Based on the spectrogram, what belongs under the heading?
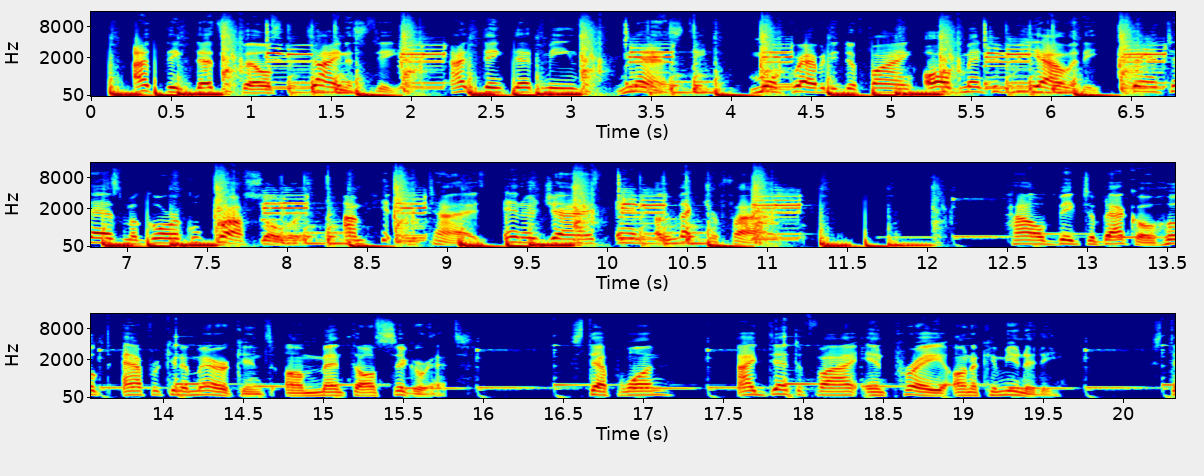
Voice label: Urban Male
